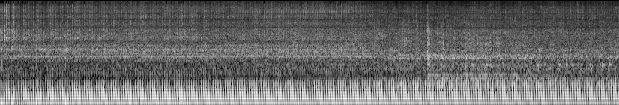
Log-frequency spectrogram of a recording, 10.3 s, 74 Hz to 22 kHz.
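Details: Suzuki SV2300H generator that would not start, after spark plug cleaning: steady even low engine thrum at constant speed with no misses or knocks; running smoothly.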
